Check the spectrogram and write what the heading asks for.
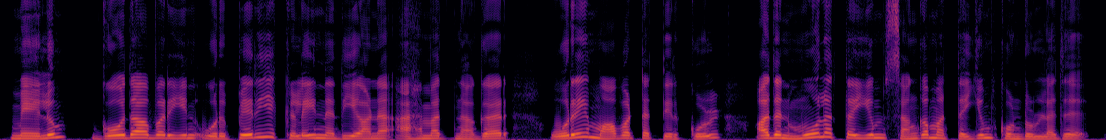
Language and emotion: Tamil, neutral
